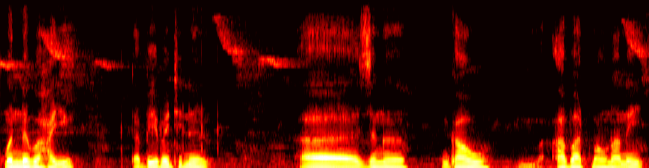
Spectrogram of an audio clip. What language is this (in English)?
Bodo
